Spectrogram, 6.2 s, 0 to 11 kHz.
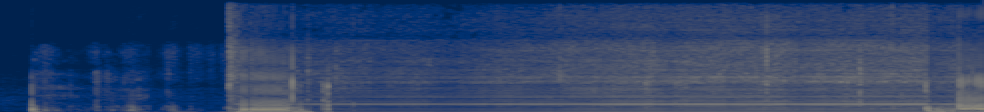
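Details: Sunset SU100DC portable suction machine used by a person with a trach. Handling clicks, then the motor starts with a steady low hum and whine that builds slightly as the tip is restricted, raising the gauge; suction machine running.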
